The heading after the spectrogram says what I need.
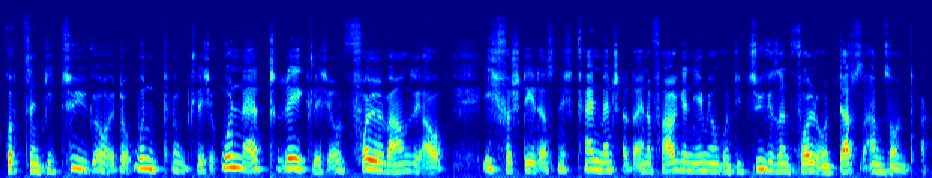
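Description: A woman's voice: lowish voice, slow, warm tone, voice pushed up. A woman reading an audiobook, voicing an imperious older society mother who complains theatrically. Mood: grandly fussing.

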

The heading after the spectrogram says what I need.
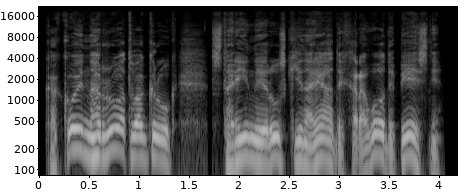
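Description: A man's voice: medium pitch, sing-song, normal speed, darkish tone, no room sound, clean studio sound, voice pushed up, lightly acted. A man voicing a delighted man in his forties. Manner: delighted, boastful. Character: cheerful forty-year-old man reporting his trip.

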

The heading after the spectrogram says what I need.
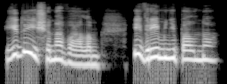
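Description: A woman voicing a feisty, sharp-tongued young heroine who speaks sarcastically. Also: medium pitch, sing-song, quick pace, no echo, clean studio sound, pitched above the performer's own voice, close to an everyday voice. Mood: playful. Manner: sarcastic, emphatic.

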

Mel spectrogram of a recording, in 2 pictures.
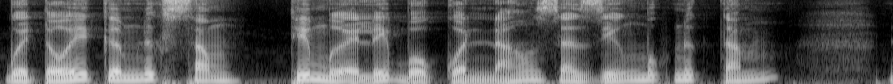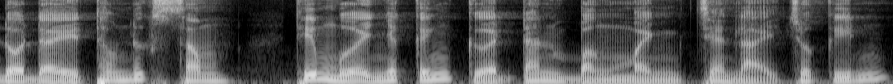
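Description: A male storyteller narrates a scripted ghost story, his pitch rising and falling lively across a middle register. The recording is close and dry, with no room sound. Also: a little fast, dry recording. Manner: dramatic, expressive reading.

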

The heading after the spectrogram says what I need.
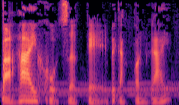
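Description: A man narrating a ghost story in a scripted, expressive and dramatic storytelling style. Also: deep voice, normal speed, soft background music.

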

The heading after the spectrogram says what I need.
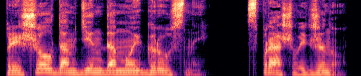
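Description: A man's voice: medium pitch, lively intonation, measured pace, darkish tone, dry recording. Man telling a folk tale, dry sound. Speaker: narrator.

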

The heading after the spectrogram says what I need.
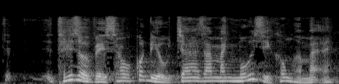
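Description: A man's voice: fairly high pitch, big pitch swings, brisk, darkish tone, voice pushed up. A man voicing an eager young adult son who asks impatient, stammering questions. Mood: anxious. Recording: reverberant with background music.

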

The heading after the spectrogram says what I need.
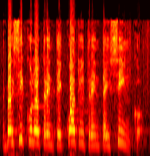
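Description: A man preaching a sermon, retelling a story with lively voices for each character and reading scripture aloud. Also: sits high, brisk, long reverb tail. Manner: animated storytelling, acting out the characters' lines.

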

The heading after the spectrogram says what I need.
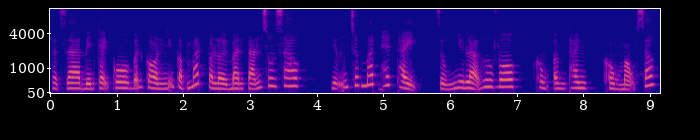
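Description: A woman narrating a romance novel as an audiobook, in a steady, measured storytelling manner. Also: a little high.

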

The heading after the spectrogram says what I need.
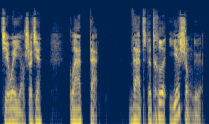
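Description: A man's voice: on the low side, very animated, takes it slowly, breathy edge, no room sound, studio quality. A male teacher on a radio English lesson who drills sounds by repeating them and mixes English into his Chinese.

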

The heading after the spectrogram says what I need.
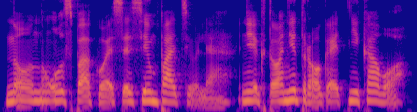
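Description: A female narrator voices a crude male debt collector in an audiobook, lowering into a slow, taunting, gravelly drawl meant to menace. Her delivery is flat with a darkish tone and a menacing sneer.

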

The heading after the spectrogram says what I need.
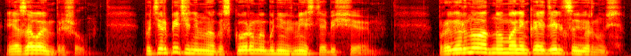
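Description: A man's voice: on the high side, animated, fast, darkish tone, no room sound, studio quality, voice pushed up. A male reader voicing a determined young man who talks in a wry, reassuring way.

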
